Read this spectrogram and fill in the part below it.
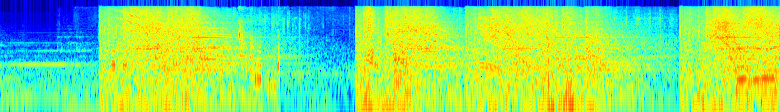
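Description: Bursts of rapid gunfire crack in a Garry's Mod jail roleplay game, three loud dense volleys separated by brief lulls, close and harsh.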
